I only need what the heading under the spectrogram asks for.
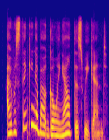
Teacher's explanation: Notice how thinking about links together. Not two separate words. One smooth sound.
